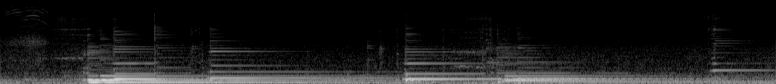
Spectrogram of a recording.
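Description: Acoustic guitar background music: slow plucked chords, struck about a second in and again at about four and five seconds, each left to ring and fade.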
